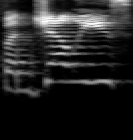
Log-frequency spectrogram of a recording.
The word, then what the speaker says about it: Spongellé: is going to be getting them some Spongelles. I've also heard it pronounced Spongellés, which I personally prefer because it's a lot more fun.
